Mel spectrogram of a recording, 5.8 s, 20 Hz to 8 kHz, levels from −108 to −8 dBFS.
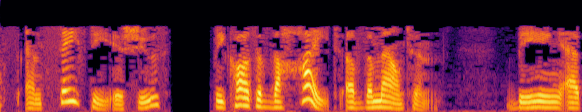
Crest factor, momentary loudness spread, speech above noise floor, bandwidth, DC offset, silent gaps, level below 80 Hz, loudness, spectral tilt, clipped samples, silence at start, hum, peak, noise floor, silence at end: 18 dB; 12 LU; 36 dB; 4 kHz; under 0.1%; 1.72-2.09 s; -56 dBFS; -19 LUFS; -11.5 dB/octave; under 0.1%; 0.25 s; none; 0 dBFS; -54 dBFS; 0.05 s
